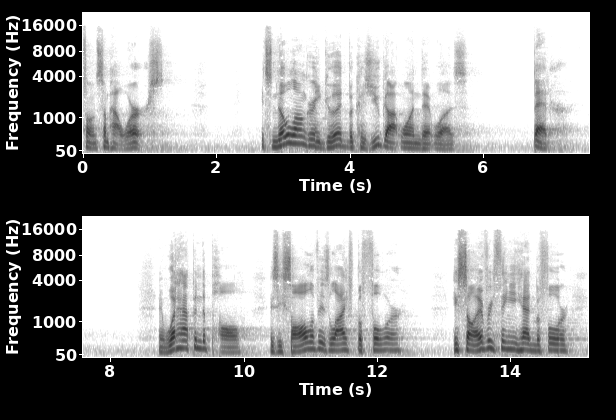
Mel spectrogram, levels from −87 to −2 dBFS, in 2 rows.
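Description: Compressed frames skipped at 2.09 s, 3.47–3.50 s, 9.63–9.70 s, 10.71–10.75 s and 14.71–14.76 s: the decoder drops whole chunks, consistent with 20 ms frames, so the speech jumps ahead by roughly 40 to 150 ms each time.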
